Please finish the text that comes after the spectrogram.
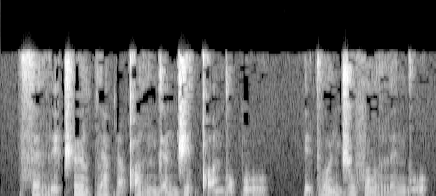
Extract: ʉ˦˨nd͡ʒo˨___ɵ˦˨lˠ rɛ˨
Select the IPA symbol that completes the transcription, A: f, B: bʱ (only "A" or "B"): A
